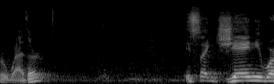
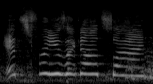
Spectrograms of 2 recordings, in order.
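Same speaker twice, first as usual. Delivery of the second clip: very high, slow mock whine; whiny drunk girl; 7 dB quieter than usual. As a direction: squeal it softly like a freezing party girl. Drunk girls complaining of cold.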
